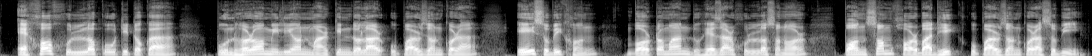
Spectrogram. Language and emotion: Assamese, neutral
